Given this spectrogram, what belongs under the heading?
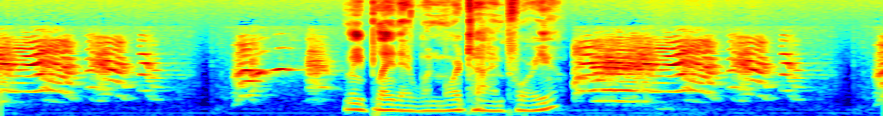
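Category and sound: animal, baboon call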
